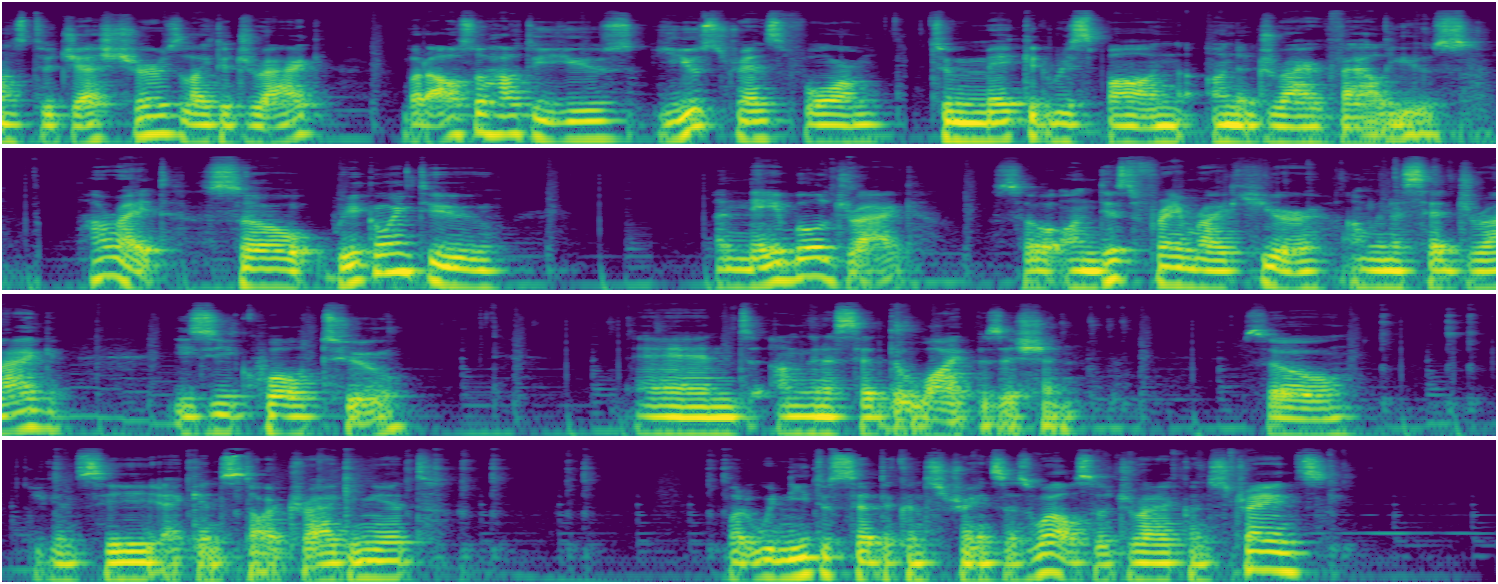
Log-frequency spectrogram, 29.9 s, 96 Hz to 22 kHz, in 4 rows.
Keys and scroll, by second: 13.8-15.5 typing, 16.7 shift+[, 18.0 shift+', 19.4 y, 20.2 Right, 26.8-29.0 typing.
